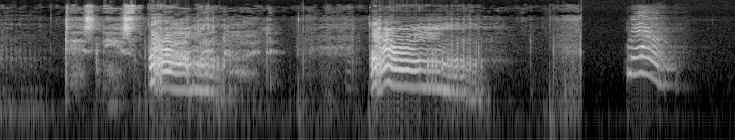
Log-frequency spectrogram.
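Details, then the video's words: Captive red fox kept as a pet, described as most vocal when annoyed: three bursts of harsh, harmonic whining cries, the longest near one second, the last a short falling whine, separated by quiet breathy pauses indoors. "The many Sounds of a Red Fox"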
